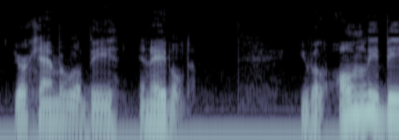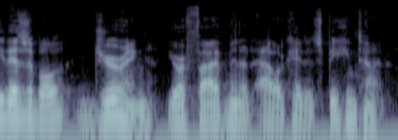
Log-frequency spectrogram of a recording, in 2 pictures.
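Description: Against a quiet background, a man with a dark, mellow tone talks at a moderate pace with ordinary pitch variation. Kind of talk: formal procedural announcement. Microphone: video call.

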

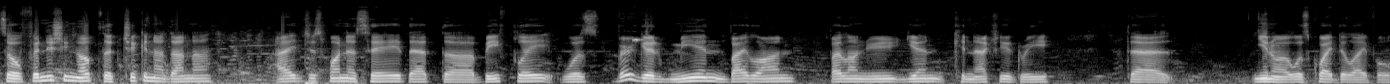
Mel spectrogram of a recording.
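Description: A man talks fairly slowly, his pitch varying in an ordinary way, while music plays faintly behind him. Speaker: food vlogger. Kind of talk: casual vlog chat. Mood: pleased, relaxed. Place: cafe. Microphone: phone near.

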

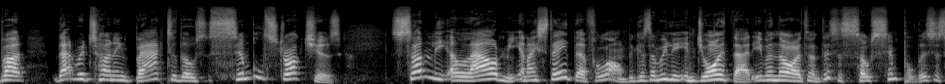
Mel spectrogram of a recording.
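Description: Lively intonation from a man, with quiet in the background. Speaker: guitar teacher. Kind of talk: tutorial. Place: studio.

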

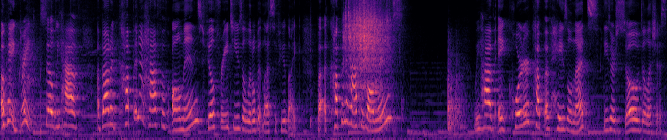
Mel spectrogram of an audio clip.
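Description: A woman at a moderate pace with big swings in loudness, clear music in the background. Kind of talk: cooking tutorial. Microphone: camera far.

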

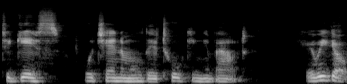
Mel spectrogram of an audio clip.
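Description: The speaker is a woman. She keeps a moderate pace. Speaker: teacher. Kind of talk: storytime read-aloud to children. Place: classroom. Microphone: webcam.

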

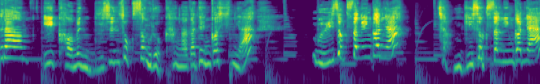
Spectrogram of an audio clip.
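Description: Someone in a put-on character voice speaks at an extremely high pitch and a fairly slow pace. Faint music plays in the background. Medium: audio drama. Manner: archaic, commanding speech.

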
